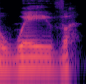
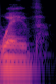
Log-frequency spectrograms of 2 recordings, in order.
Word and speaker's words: WAV: And it has to be in a wave file, dot wave or WAV, whatever you want to pronounce it.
